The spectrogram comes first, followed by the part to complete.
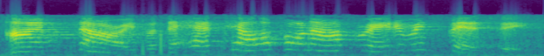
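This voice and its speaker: An actress playing a sarcastic, wisecracking telephone operator, sardonic and unhelpful, in a 1950s comedy show. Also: female voice, extremely high pitch, big pitch swings, fast. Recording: muffled, very noisy old broadcast.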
